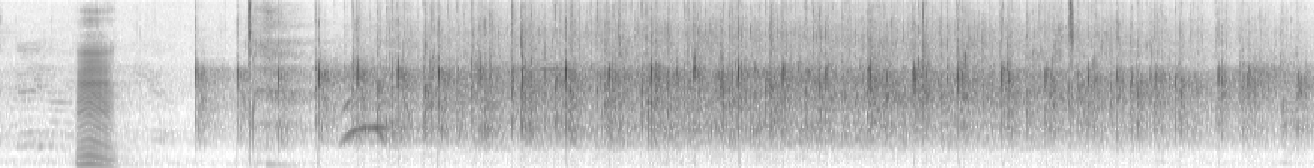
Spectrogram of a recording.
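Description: An audience breaks into sustained applause, a dense, steady wash of many hands clapping that continues for several seconds after a brief spoken exclamation at the start.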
